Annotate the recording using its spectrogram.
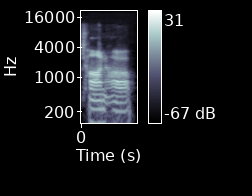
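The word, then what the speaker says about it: taṇhā: In Sanskrit, I'm not positive on the pronunciation. In Pali, it's tanha.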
